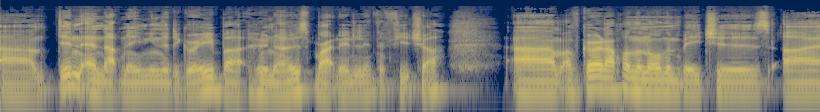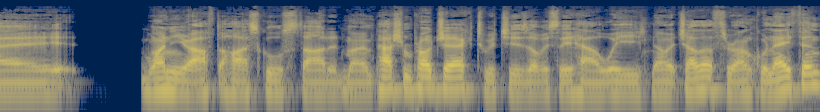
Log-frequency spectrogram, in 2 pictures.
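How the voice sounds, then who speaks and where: A man with an unremarkable speaking voice talks at a fairly quick pace, his fairly low pitch moving with ordinary variation over a silent background in a very clean recording. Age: 20s. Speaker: podcaster and entrepreneur. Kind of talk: interview.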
